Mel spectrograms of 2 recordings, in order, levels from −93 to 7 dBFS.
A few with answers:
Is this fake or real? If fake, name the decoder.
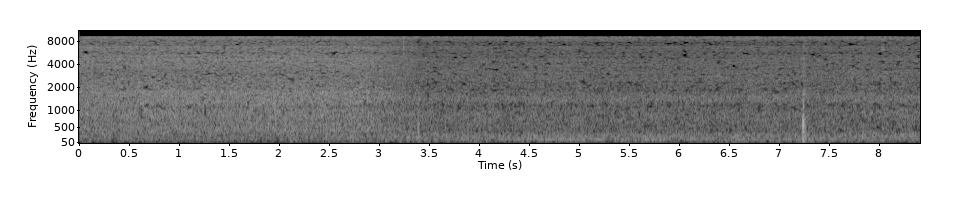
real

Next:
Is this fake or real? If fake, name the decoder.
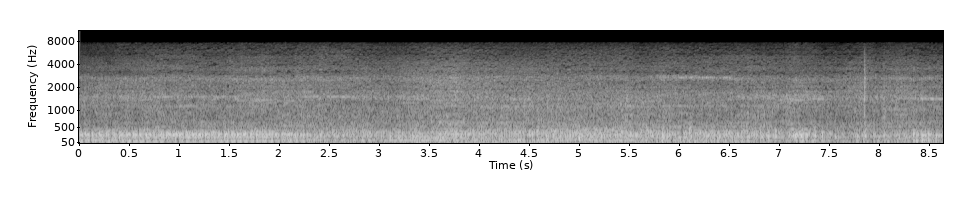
fake, codec, SNAC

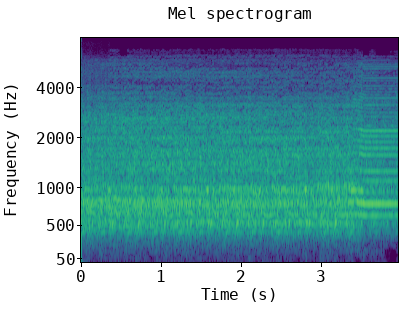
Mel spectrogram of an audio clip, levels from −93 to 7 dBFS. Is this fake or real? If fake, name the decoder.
real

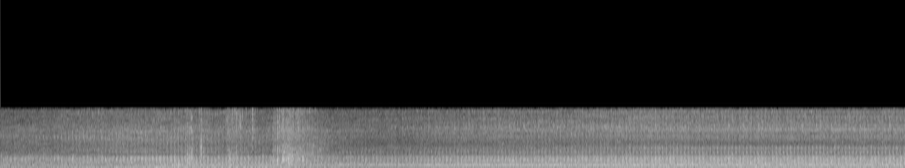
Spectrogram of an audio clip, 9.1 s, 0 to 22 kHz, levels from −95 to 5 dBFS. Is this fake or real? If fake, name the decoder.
real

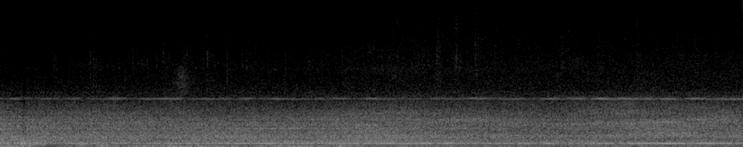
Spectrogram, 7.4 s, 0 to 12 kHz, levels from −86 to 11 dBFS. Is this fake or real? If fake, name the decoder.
fake, vocoder, BigVGAN v2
